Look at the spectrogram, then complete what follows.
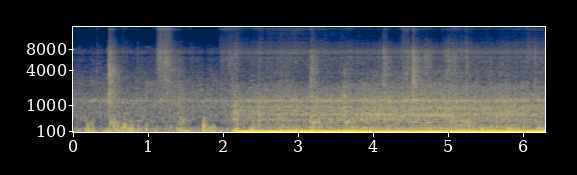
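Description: Tyre changer's turntable motor running with a loud, steady low hum that starts about two seconds in, as the tyre is worked onto the rim. Before it come clunks and knocks of the tyre and wheel being handled on the machine.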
